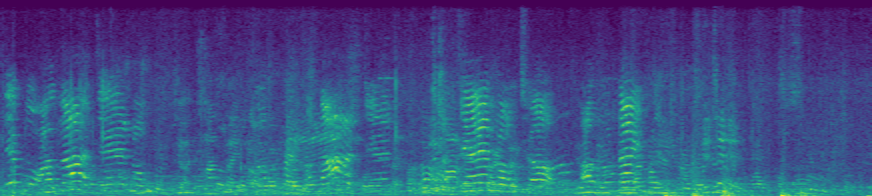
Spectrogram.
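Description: Children chattering and calling out in high voices, with other people talking around them. A few low bumps come near the end.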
